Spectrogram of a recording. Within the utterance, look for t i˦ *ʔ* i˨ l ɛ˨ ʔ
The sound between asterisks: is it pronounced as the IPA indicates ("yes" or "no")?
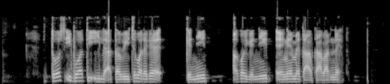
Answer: yes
